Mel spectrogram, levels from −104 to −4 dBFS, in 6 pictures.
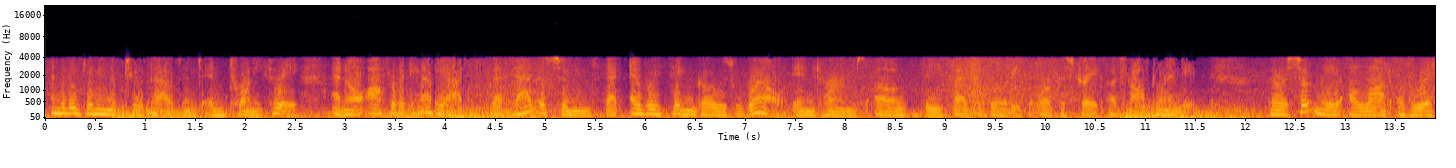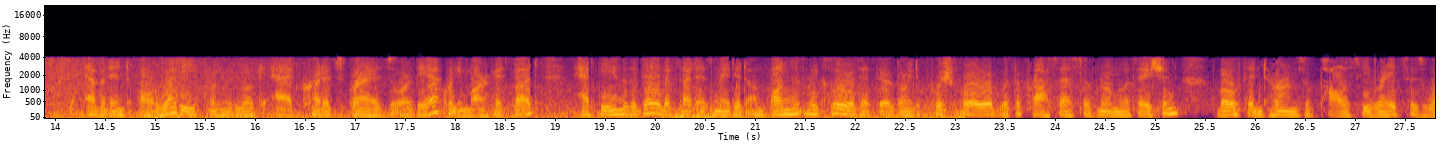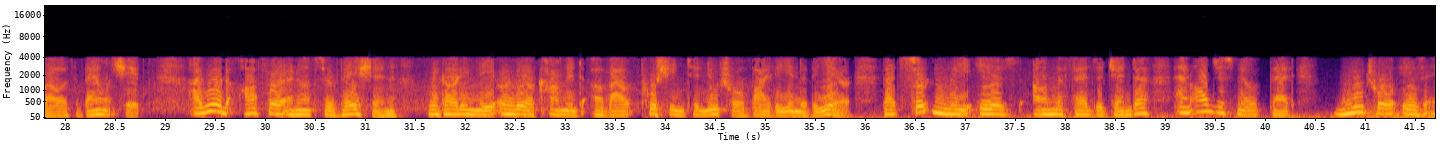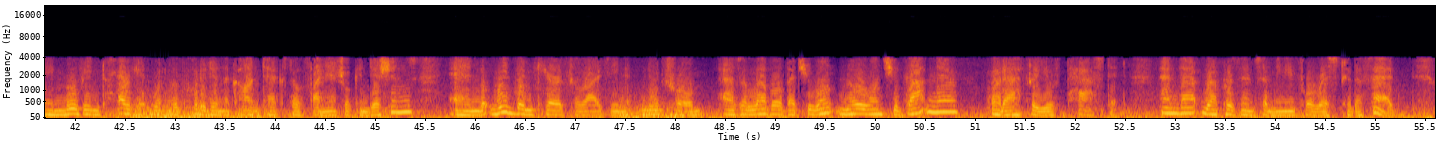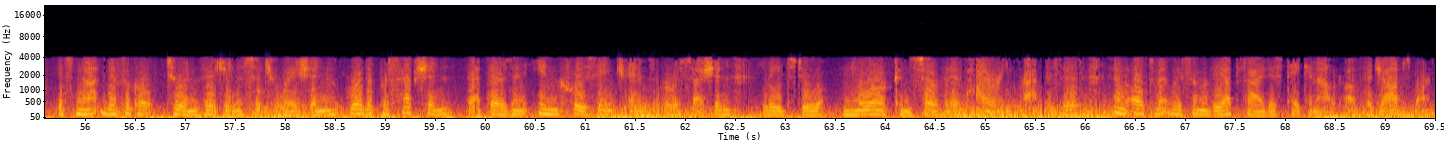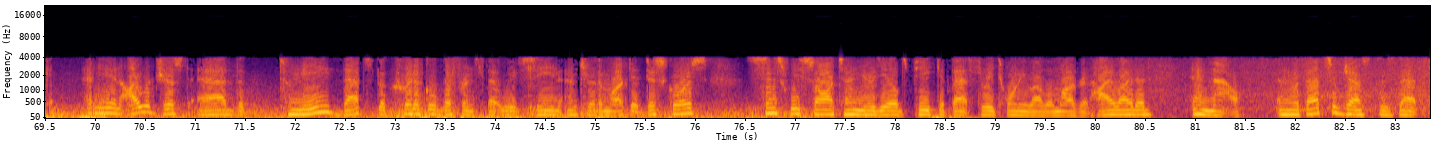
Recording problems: distortion; heavy; 18% of the sound clipped
garbled, watery; badly; nothing above 4 kHz
rain or running water; noticeable; throughout; 15 dB below the speech
wind noise on the microphone; occasional gusts; until 23 s and from 41 s to 1:17; 15 dB below the speech

